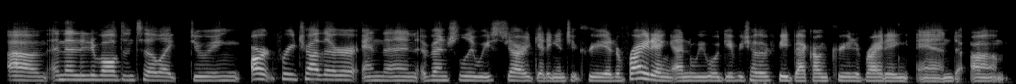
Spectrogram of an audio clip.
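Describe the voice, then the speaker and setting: This early-twenties podcast host from Missouri speaks at a medium pitch with a bright, forceful tone. Her casual comedic chat is informal and full of self-deprecation.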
